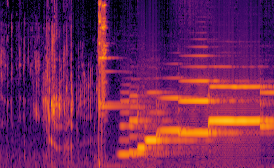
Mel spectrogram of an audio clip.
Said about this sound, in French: Room service. C'est lui qui retire le bouchon. Et qui remplit les verres.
